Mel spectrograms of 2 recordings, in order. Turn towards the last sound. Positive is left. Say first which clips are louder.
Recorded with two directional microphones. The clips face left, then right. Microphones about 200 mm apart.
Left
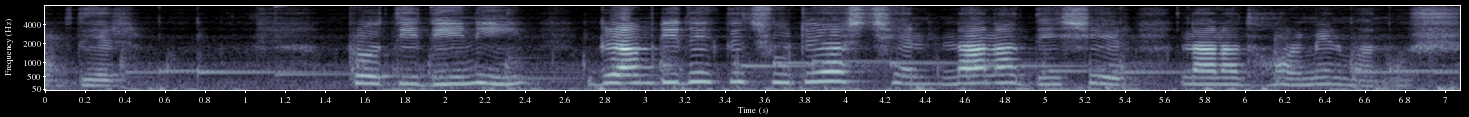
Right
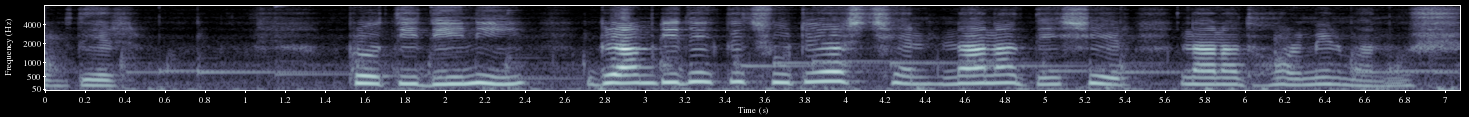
# right 4 dB
turn(degrees=-30)  # may be behind; listen again after turning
